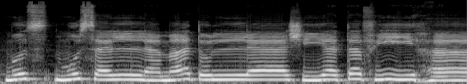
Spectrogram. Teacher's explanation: तनवीन को लाम के साथ मिला देते हैं, इन दोनों को आपस में मिला देते हैं, लेकिन गुन्ने को निकाल देते हैं। ता दो पेश लाम तुल, नून ख़त्म हो गया। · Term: इदगाम बिला गुन्ना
